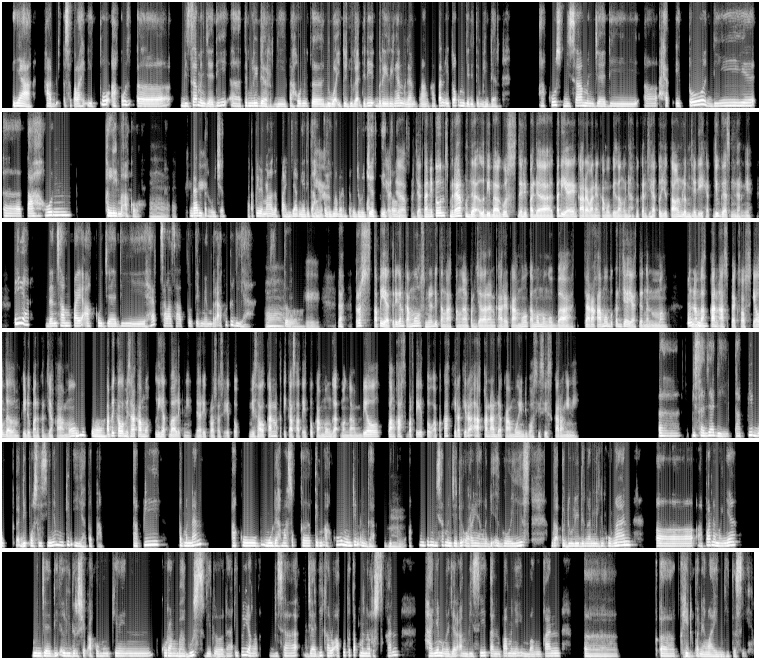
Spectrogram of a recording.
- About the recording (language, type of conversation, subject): Indonesian, podcast, Bagaimana kita menyeimbangkan ambisi dan kualitas hidup saat mengejar kesuksesan?
- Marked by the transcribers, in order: in English: "team leader"; other background noise; in English: "team leader"; in English: "head"; "pekerjaan" said as "perjatan"; "terwujud" said as "terjujud"; in English: "head"; in English: "head"; in English: "team member"; in English: "leadership"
